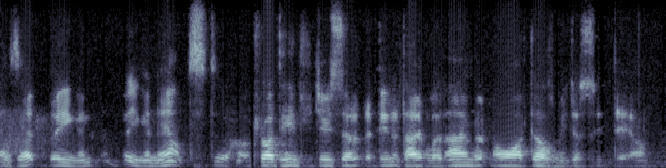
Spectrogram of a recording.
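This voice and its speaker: An Australian man with a fairly high pitch talks at a moderate pace in monotone, flat intonation, with big swings in loudness. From Australia, Canberra. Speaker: businessman and festival speaker. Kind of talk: public talk.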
